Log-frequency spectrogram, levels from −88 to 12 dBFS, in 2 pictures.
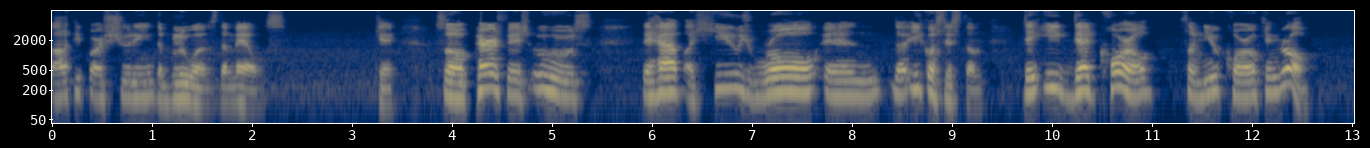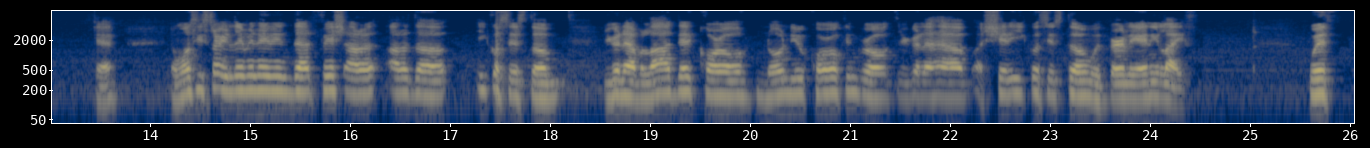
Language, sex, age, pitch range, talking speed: English, male, 20-39, 145-185 Hz, 165 wpm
